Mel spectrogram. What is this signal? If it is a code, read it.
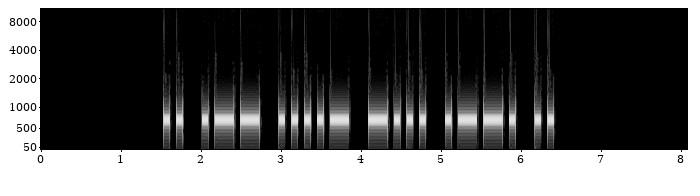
Morse code, heard as a keyed tone, about 16 wpm, 700 Hz. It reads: IW4BPI
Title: DXCC-100 Call Signs - 6 Characters - Repeated 2x - 15wpm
